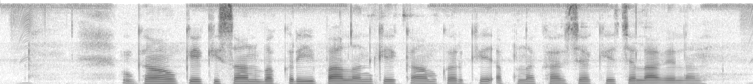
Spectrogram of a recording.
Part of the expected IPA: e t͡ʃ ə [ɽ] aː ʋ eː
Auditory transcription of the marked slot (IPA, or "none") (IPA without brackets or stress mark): l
